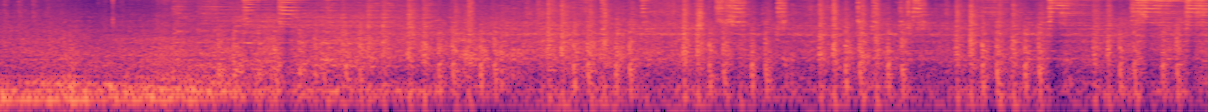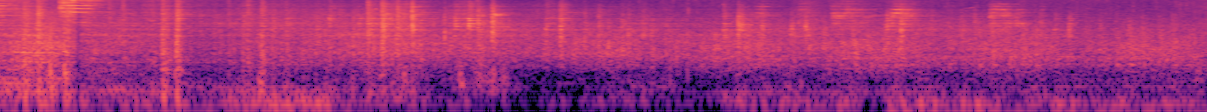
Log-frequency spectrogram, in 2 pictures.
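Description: A diesel passenger train passing close: a heavy low rumble as the front goes by, then a long run of rapid clicks as the wheels cross the rail joints. The sound drops about fourteen seconds in and fades as the train moves away.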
